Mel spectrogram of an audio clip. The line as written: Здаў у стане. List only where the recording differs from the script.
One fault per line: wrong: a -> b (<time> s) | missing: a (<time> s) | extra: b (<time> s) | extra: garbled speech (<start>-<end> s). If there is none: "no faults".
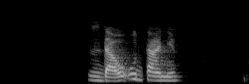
no faults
